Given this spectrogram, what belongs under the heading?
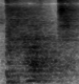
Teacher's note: When you have a P, a T, and a C at the start, you must aspirate it.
